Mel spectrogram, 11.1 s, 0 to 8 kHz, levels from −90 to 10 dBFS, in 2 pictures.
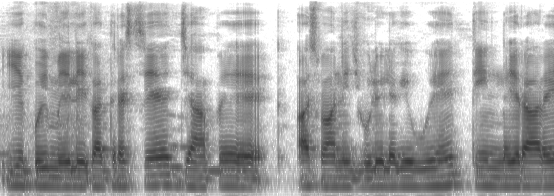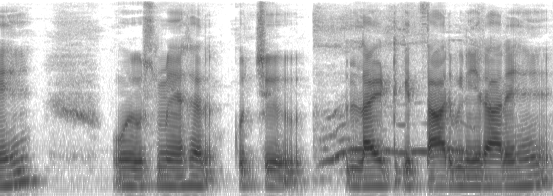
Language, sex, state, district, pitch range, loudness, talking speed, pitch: Hindi, male, Bihar, Bhagalpur, 100-110 Hz, -19 LUFS, 170 wpm, 100 Hz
